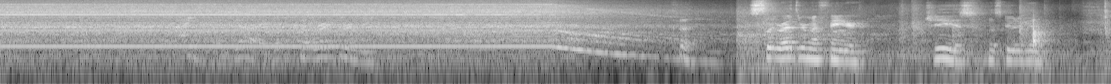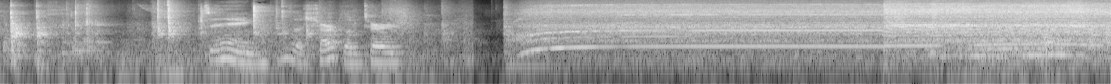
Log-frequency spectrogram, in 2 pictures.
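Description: A shop vacuum hums steadily, winds down, then starts up again.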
